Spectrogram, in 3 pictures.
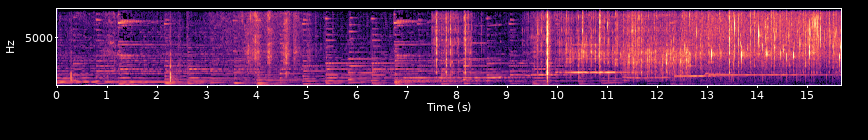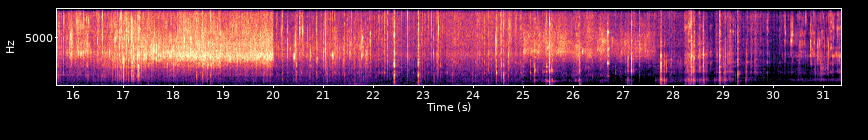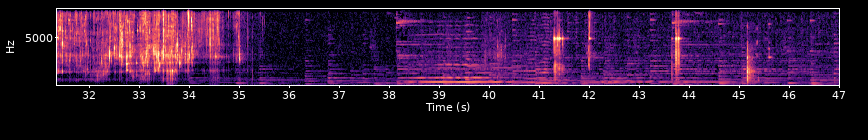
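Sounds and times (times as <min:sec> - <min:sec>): tofu sizzling in oil: 0:09.3 - 0:35.0.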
